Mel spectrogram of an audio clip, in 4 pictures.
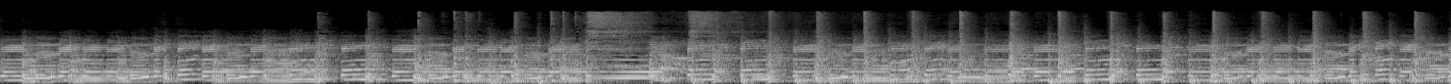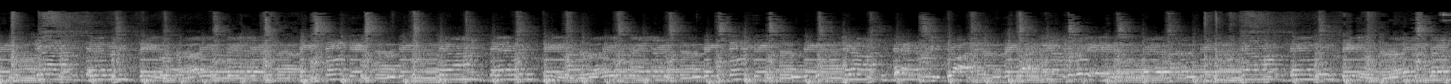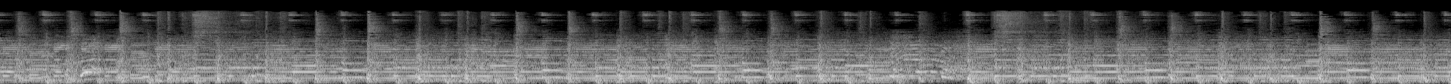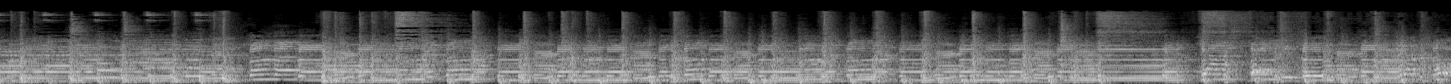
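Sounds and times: guitar riff: 0.0s - 58.0s
drum kit and cymbals: 3.2s - 46.1s, 46.7s - 58.0s.

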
